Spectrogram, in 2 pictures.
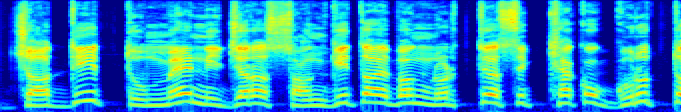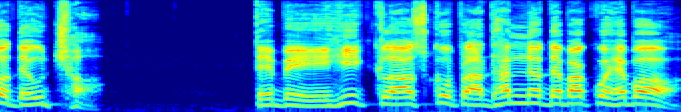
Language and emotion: Odia, angry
